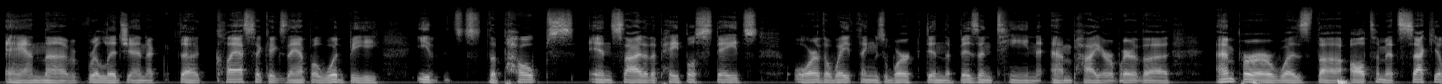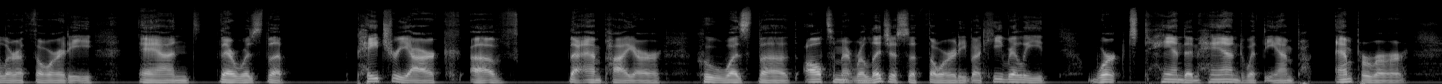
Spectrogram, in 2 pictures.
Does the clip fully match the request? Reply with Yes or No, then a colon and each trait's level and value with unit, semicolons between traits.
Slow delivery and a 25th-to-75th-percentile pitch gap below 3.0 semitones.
Yes: slow, 120 wpm; narrow, 2.4 semitones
